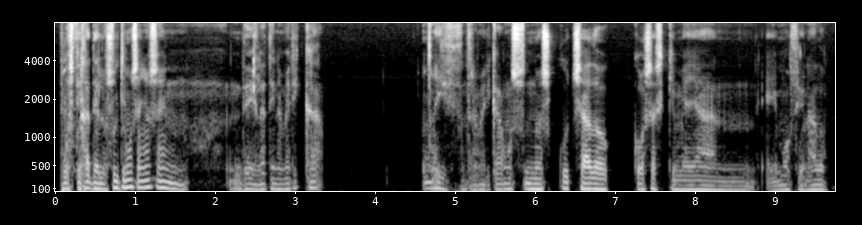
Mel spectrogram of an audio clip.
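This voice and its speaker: Low-voiced man from Spain, effusive and colloquial. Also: measured pace, a little mellow, slightly rough. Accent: Spanish from Spain. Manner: effusive, colloquial, emphatic repetition. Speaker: interview guest, audio fiction scriptwriter. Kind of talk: casual conversational interview.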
